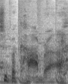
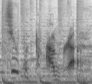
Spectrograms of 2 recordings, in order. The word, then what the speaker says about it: chupacabra: The chupacabra. It's the chupacabra. The Texas Tasmania. I don't know. There's a Texas something. Is it the chukab?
